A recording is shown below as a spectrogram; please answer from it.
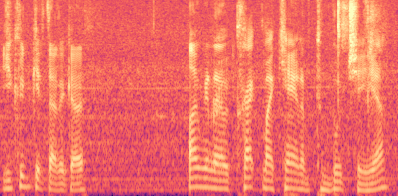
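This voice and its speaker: A man's voice: medium pitch, fairly quick, noisy background. A man with an Australian accent hosting a game stream, chatting casually and laughing often. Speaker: gaming channel host.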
